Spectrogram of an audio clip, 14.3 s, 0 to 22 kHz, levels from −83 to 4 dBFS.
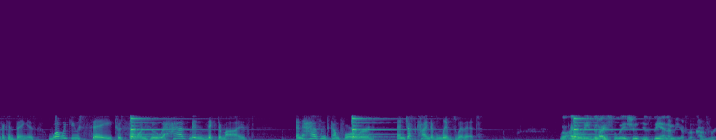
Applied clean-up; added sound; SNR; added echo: none; Keyboard (musical); 4 dB; none.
